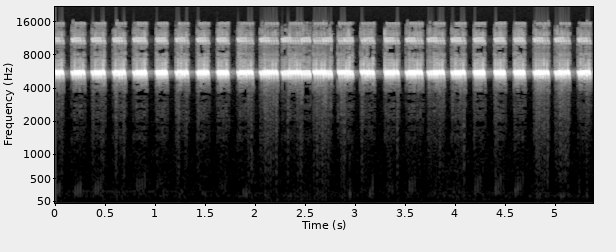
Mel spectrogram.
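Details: Crisp, regularly spaced high chirps, roughly four or five per second, from a pair of crickets rubbing wings or legs, with no background noise.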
